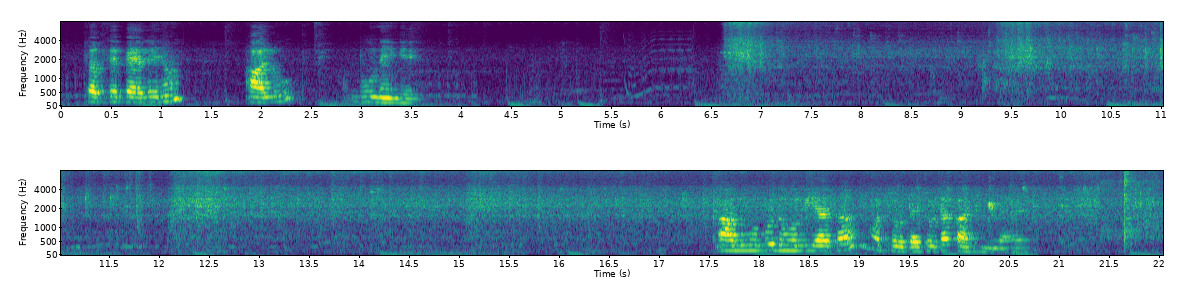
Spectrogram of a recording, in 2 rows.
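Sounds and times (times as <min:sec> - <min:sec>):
potatoes sizzling in hot fat: 0:06.5 - 0:22.0.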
